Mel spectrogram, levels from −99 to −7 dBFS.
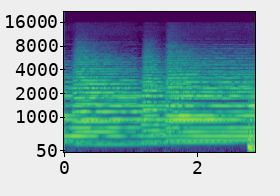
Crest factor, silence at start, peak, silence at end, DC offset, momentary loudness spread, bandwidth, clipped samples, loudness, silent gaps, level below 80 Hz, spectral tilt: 14 dB; 0 s; -10 dBFS; 0 s; under 0.1%; 4 LU; 14.5 kHz; under 0.1%; -23 LUFS; none; -60 dBFS; -4.5 dB/octave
